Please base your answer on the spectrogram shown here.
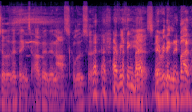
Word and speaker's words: Oskaloosa: Oskaloosa.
